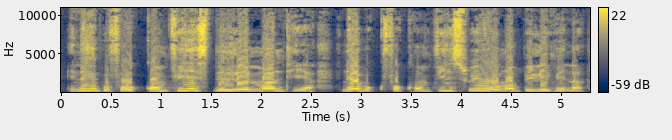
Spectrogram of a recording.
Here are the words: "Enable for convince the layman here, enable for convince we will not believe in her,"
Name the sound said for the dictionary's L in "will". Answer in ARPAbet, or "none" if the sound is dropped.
W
